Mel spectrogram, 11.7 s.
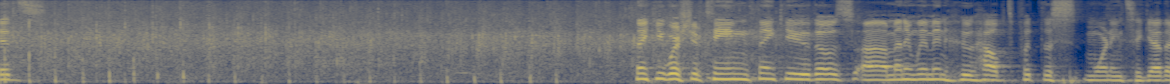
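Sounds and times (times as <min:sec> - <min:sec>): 
speech: 0:00.0 - 0:00.4, 0:06.4 - 0:11.6
audience applause: 0:00.0 - 0:08.4.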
